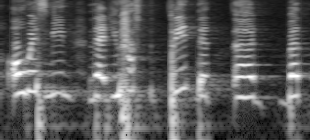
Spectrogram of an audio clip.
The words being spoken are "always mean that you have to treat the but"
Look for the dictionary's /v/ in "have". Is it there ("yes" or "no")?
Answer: no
